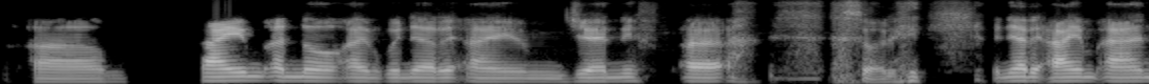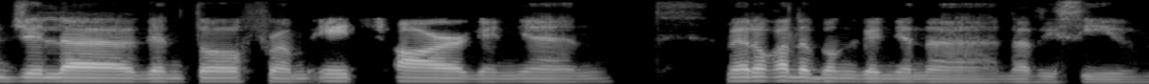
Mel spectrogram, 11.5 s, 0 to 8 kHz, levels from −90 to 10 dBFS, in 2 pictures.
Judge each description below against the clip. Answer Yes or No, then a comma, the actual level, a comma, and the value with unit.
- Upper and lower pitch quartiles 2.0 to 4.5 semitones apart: Yes, narrow, 2.6 semitones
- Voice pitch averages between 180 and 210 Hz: No, low, 120 Hz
